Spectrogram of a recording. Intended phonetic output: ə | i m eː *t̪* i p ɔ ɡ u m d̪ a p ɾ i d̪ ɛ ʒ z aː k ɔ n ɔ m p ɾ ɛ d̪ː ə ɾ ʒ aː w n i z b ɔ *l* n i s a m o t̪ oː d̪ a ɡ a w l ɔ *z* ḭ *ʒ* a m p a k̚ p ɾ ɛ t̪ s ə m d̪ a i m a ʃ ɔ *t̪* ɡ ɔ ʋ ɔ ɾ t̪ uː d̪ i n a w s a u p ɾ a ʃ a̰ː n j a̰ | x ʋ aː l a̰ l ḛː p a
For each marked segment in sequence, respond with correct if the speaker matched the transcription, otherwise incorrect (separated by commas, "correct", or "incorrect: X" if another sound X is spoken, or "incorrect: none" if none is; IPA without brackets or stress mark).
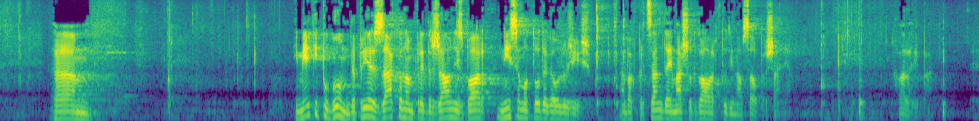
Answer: correct, incorrect: ɾ, incorrect: ʒ, incorrect: ʃ, incorrect: d̪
